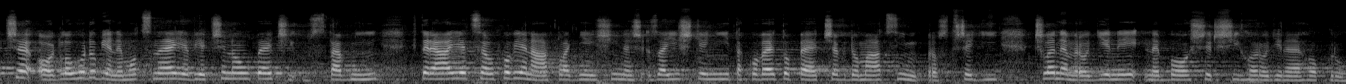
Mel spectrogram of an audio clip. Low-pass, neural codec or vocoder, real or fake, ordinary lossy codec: 14.4 kHz; none; real; AAC, 64 kbps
